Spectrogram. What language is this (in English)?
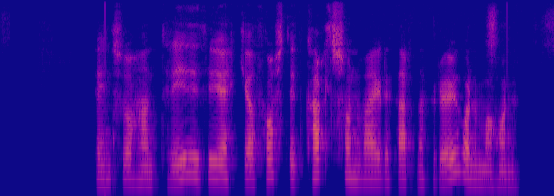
Icelandic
